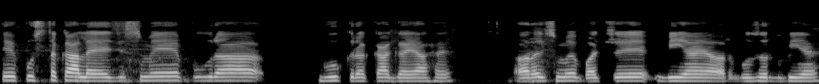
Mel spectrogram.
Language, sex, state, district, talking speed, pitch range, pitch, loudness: Hindi, male, Chhattisgarh, Bastar, 130 wpm, 160-175 Hz, 165 Hz, -20 LUFS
